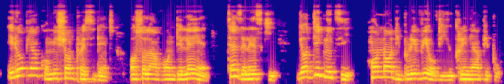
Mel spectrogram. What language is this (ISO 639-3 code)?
pcm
